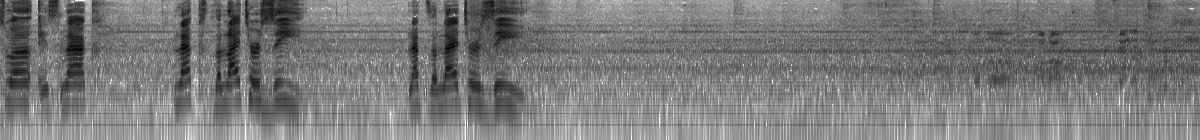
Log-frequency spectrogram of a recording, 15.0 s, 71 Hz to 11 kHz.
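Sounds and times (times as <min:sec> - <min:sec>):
factory machinery hum: 0:00.0 - 0:15.0.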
